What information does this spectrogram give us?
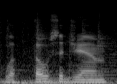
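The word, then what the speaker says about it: Lithosagym: king listogram lithosa gym I always I've always been told I've said it wrong it's lithosa gym but I would say lithogram because that is better all right don't don't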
